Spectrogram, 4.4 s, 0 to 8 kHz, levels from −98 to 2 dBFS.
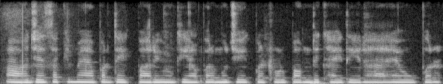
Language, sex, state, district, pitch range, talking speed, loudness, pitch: Hindi, female, Bihar, Patna, 205-210 Hz, 285 wpm, -14 LUFS, 205 Hz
